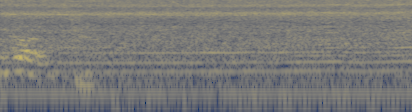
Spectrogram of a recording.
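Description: Vectron Wave toy flying saucer's small electric motor and rotor running steadily, a hum with a high whine, as the toy lifts off to hover.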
